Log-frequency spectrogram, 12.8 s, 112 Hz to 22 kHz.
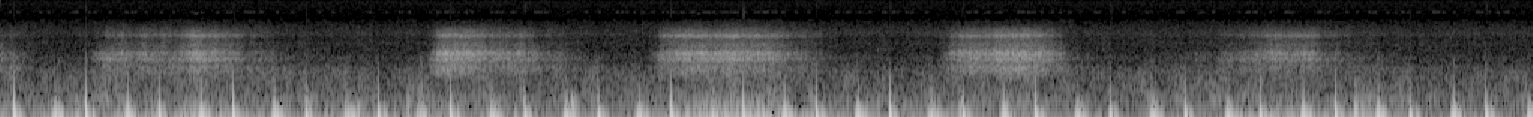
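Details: Simulated ASMR sleep-aid recording of a girlfriend's heartbeat heard with head on her chest: steady, regular low thumps at about 98 beats a minute with soft breathing; normal heartbeat.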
